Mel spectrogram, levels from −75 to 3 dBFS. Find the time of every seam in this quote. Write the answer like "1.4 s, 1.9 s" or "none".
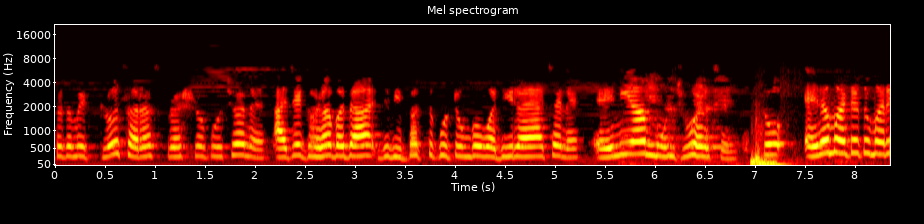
2.2 s, 5.3 s, 6.7 s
